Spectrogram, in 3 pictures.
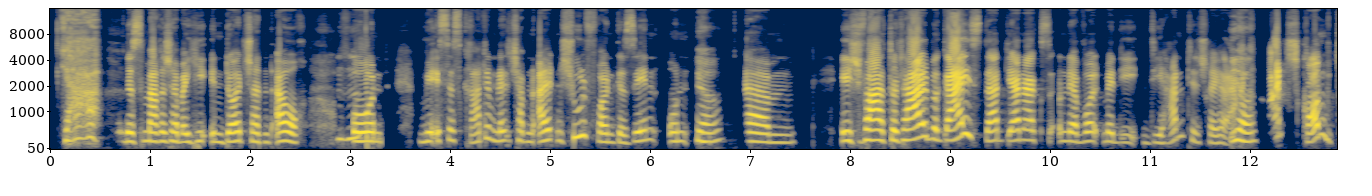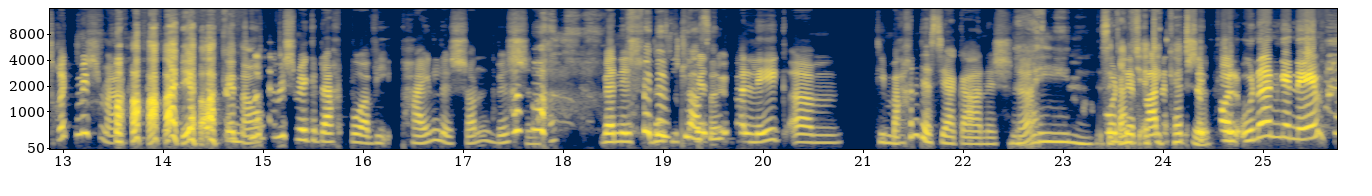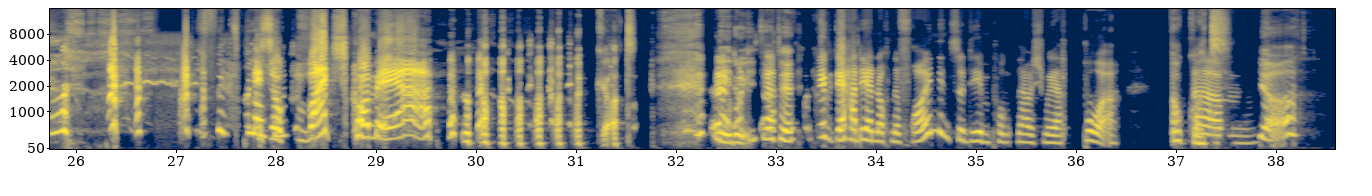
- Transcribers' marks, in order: unintelligible speech; laugh; laughing while speaking: "Ja"; unintelligible speech; giggle; static; giggle; laughing while speaking: "Ich find's klasse"; distorted speech; laugh; other background noise; laugh; put-on voice: "Quatsch, komm her"; laughing while speaking: "Oh Gott"; laugh
- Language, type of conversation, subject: German, unstructured, Was ärgert dich an unserem sozialen Verhalten am meisten?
